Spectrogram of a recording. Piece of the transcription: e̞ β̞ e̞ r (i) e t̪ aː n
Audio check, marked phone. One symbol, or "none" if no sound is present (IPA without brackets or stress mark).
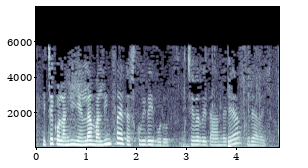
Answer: i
